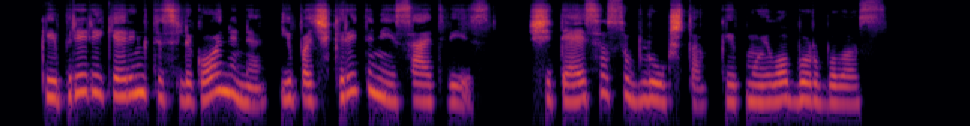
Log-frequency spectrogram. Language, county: Lithuanian, Šiauliai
